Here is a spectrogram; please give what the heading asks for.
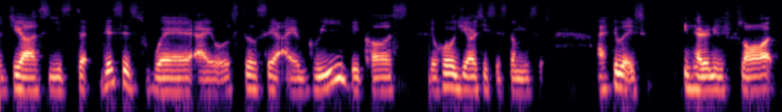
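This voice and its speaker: A man's voice: lowish voice, no echo. A man of twenty-four with a Singaporean accent, talking conversationally as a member of a discussion panel. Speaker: first-time voter on a discussion panel.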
